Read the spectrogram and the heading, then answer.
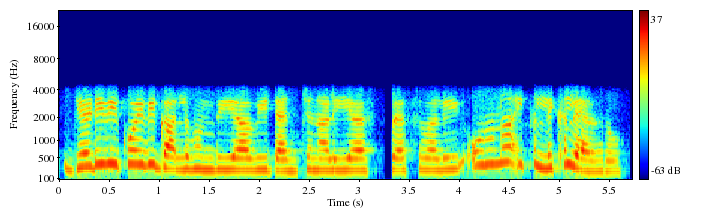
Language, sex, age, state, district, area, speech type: Punjabi, female, 18-30, Punjab, Muktsar, rural, conversation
